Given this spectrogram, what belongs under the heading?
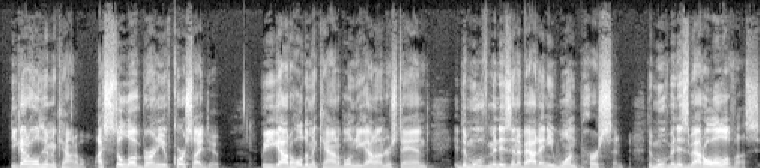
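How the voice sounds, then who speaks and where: Fast, high-voiced ranting male commentator. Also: no room sound, studio quality. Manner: heated, emphatic, blunt and profane. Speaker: political commentary show host. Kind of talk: solo political commentary rant.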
